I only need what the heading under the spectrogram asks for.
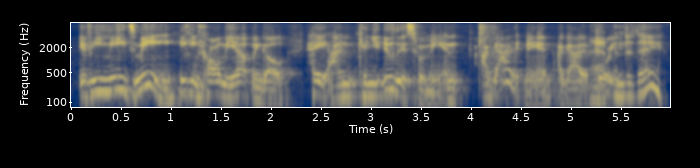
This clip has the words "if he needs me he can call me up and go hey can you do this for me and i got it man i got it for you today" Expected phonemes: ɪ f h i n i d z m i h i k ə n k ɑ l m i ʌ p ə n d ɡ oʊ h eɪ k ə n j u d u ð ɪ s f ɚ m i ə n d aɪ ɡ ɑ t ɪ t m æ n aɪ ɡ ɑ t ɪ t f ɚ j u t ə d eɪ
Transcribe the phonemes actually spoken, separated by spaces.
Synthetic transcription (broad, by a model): ɪ f h i n i d z m i h i k ə n k ɑ l m i ʌ p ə n ɡ oʊ h eɪ k ə n j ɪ d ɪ ð ɪ s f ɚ m i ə n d aɪ ɡ ɑ t ɪ t m æ n aɪ ɡ ɑ t ɪ t f ɚ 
